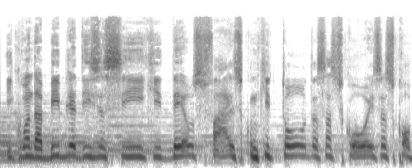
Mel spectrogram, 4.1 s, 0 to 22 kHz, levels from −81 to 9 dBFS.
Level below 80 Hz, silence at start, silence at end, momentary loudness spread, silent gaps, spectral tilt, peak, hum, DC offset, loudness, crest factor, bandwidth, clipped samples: -68 dBFS; 0 s; 0 s; 6 LU; none; -4 dB/octave; -4 dBFS; none; under 0.1%; -22 LUFS; 18 dB; 15.5 kHz; under 0.1%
